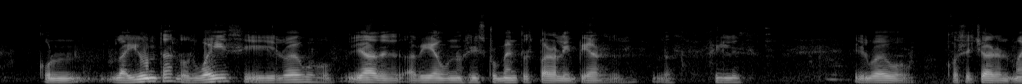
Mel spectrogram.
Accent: Huetamo, Michoacán, Mexico; En mi pueblo, Huetamo.

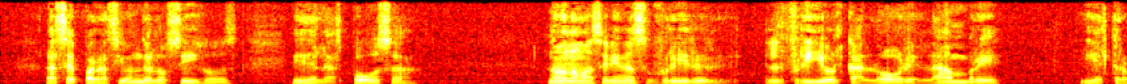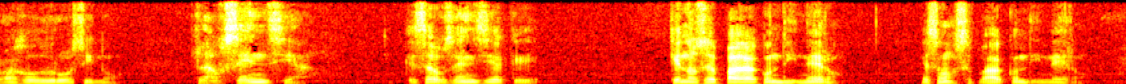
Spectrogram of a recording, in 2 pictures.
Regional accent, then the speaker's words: Mexico; now in United States; A mí no me avergüenza decir que soy mexicano.

